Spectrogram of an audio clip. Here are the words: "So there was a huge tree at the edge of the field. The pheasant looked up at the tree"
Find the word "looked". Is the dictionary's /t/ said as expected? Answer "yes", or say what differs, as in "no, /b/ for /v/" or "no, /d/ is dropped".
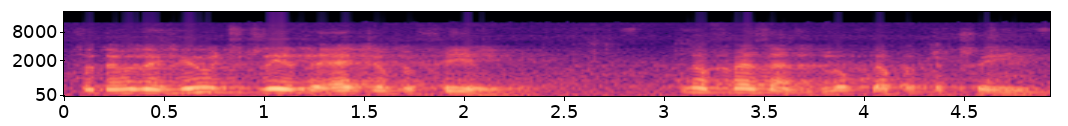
yes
